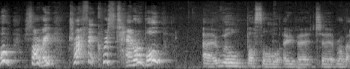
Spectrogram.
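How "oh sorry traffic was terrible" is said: very high, flustered voice, all in a flurry. Playing a duck character who arrives late: flustered. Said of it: "she will come in quite flustered".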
